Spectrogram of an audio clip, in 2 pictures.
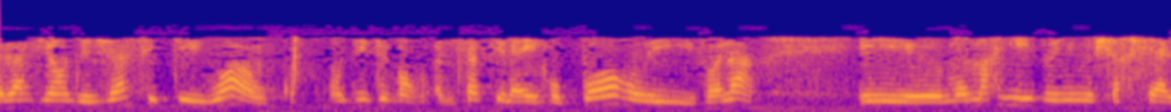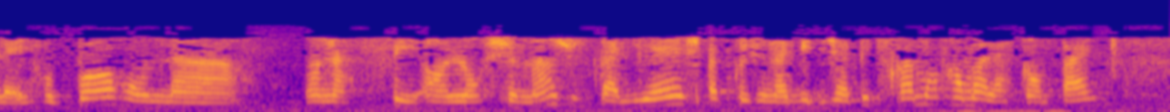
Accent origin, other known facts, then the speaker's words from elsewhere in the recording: Kinshasa, DR Congo; Je viens de Kinshasa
